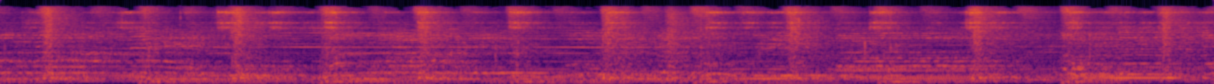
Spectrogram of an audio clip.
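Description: Worship band and a group of women singing a gospel chorus together in Zomi into microphones, over electric guitars and a steady beat of percussion hits about twice a second.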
